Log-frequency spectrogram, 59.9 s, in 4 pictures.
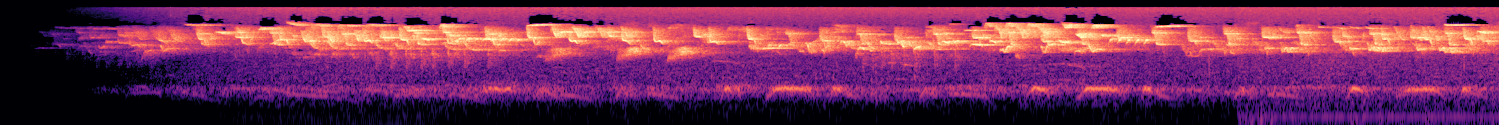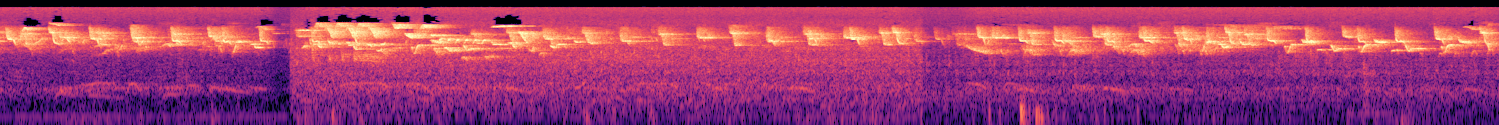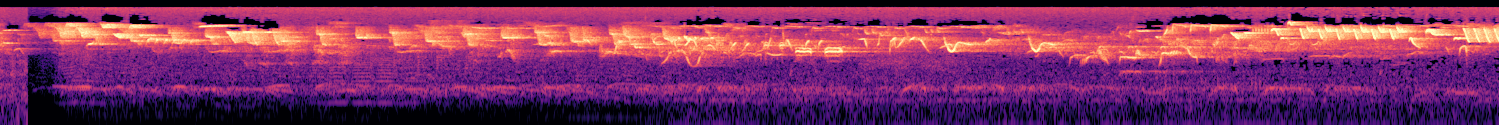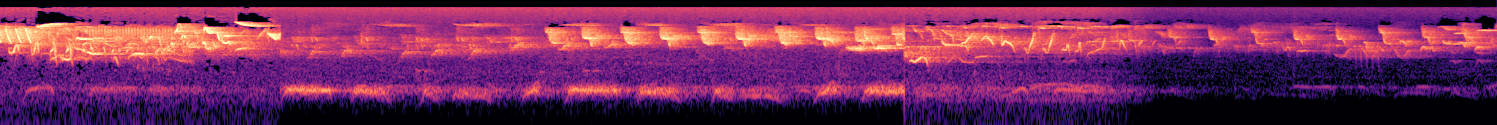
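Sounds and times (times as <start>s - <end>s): small birds chirping and singing: 0.4s - 59.9s
lower bird call: 2.5s - 30.9s.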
